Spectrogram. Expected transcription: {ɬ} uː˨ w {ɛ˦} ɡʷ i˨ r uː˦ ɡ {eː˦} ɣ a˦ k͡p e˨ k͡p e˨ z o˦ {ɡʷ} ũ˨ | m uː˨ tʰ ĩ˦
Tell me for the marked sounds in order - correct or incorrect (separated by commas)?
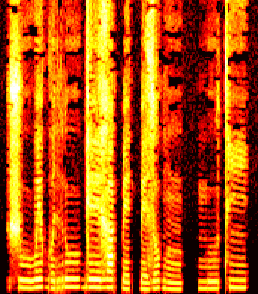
incorrect, incorrect, correct, correct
